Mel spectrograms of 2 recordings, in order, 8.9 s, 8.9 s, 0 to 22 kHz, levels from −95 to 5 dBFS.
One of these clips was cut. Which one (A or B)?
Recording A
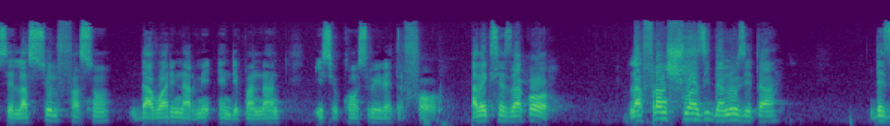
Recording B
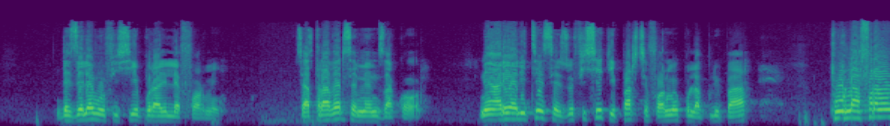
A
